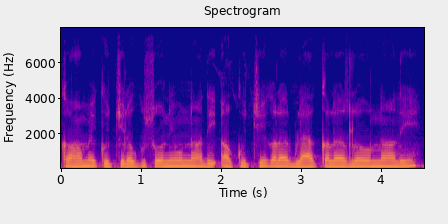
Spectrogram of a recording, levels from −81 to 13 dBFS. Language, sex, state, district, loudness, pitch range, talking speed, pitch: Telugu, male, Telangana, Mahabubabad, -14 LUFS, 150-155 Hz, 145 wpm, 150 Hz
